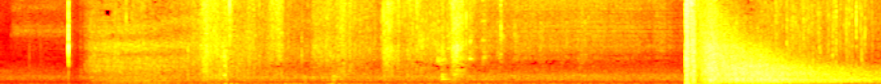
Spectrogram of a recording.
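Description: A short fizzing fuse is followed by a sharp, loud firecracker bang, with crackling debris and a ringing tail.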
